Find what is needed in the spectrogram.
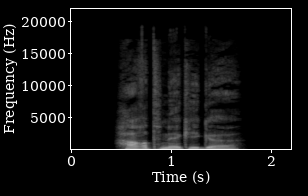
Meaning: inflection of hartnäckig: 1. strong/mixed nominative/accusative feminine singular 2. strong nominative/accusative plural 3. weak nominative all-gender singular
- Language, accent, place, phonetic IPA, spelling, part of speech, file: German, Germany, Berlin, [ˈhaʁtˌnɛkɪɡə], hartnäckige, adjective, De-hartnäckige.ogg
